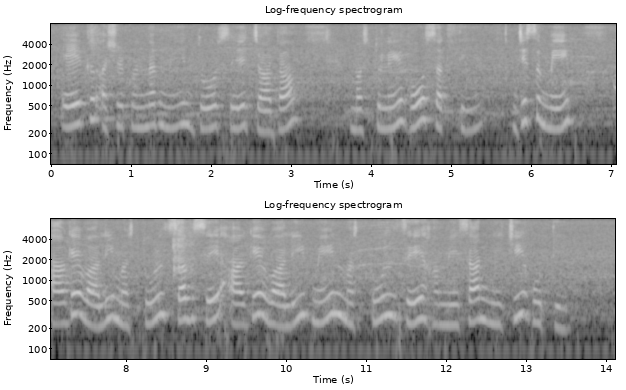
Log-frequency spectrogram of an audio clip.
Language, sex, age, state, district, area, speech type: Urdu, female, 18-30, Uttar Pradesh, Gautam Buddha Nagar, rural, read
